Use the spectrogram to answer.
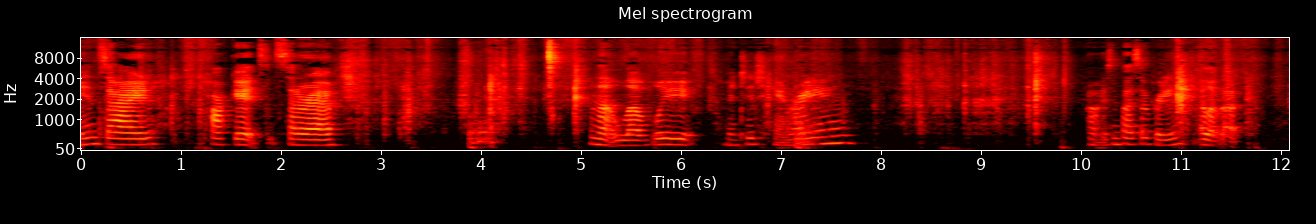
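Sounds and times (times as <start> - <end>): paper pages rustling: 0.3 - 1.5, 2.5 - 10.0, 10.8 - 12.0.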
